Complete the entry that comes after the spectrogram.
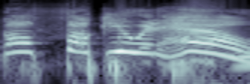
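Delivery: loud, high, drawn-out movie outburst; pissed off. Retold or imitated. Quoting a pissed-off movie character, angry drawn-out shout. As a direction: act out a furious slow shout. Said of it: "this guy was pissed off".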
